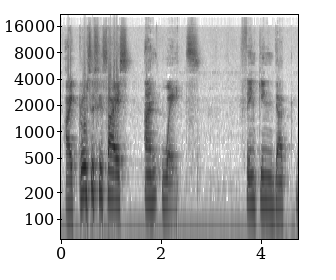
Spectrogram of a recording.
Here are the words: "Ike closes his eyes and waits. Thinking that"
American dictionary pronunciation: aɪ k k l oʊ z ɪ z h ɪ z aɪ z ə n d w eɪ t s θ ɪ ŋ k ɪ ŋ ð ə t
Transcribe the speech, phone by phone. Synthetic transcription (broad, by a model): aɪ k k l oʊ s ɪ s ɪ s aɪ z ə n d w eɪ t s θ ɪ ŋ k ɪ ŋ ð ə t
